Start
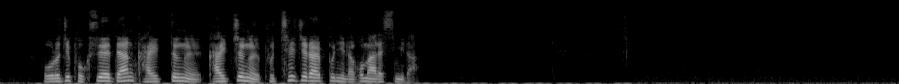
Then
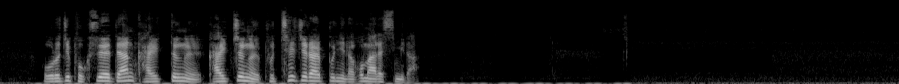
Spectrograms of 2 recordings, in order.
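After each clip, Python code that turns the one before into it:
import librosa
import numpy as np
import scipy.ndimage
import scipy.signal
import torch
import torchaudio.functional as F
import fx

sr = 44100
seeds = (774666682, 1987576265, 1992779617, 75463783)

y = fx.spec_erase(x, sr, start_s=6.28, length_s=1.44, low_hz=570.0, high_hz=1900.0)
y = fx.dynamic_eq(y, sr, hz=5900.0, q=0.7, threshold_db=-49.0, ratio=4.0, max_db=6)
y = F.gain(torch.from_numpy(y), 4.5).numpy()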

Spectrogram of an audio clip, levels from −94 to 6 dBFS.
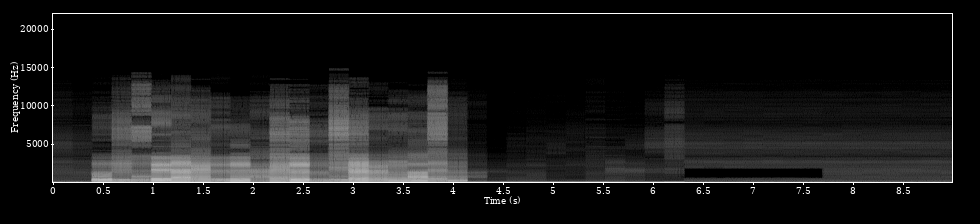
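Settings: y = fx.spec_steps(x, sr, hold_ms=200)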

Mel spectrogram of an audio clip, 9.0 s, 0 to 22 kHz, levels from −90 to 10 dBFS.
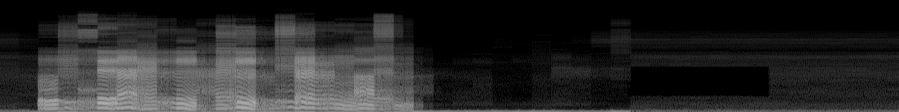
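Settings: y = x + 10.0 ** (-17.0 / 20.0) * np.pad(x, (int(96 * sr / 1000.0), 0))[:len(x)]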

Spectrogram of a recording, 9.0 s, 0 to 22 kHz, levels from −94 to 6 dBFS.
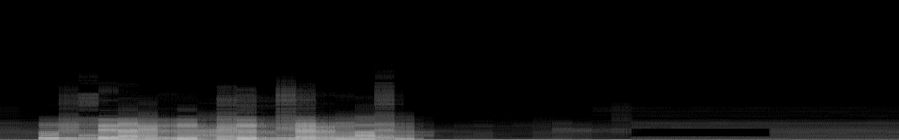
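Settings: y = scipy.signal.sosfilt(scipy.signal.butter(2, 2100.0, 'lowpass', fs=sr, output='sos'), x)
y = F.gain(torch.from_numpy(y), -1.0).numpy()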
